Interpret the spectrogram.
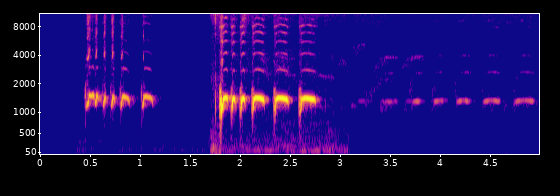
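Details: Female zebra dove calling to a male: a brief burst of quick whistled notes, then a louder sharper series with a thump at its start, fading into soft evenly spaced single notes.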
